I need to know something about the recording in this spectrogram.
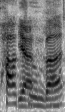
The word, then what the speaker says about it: Jacumba: Hakumba Hot Springs, and I had to call them to make sure I say it right because it's Jacumba, but it's Hakumba, and that is on the border of Mexico.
